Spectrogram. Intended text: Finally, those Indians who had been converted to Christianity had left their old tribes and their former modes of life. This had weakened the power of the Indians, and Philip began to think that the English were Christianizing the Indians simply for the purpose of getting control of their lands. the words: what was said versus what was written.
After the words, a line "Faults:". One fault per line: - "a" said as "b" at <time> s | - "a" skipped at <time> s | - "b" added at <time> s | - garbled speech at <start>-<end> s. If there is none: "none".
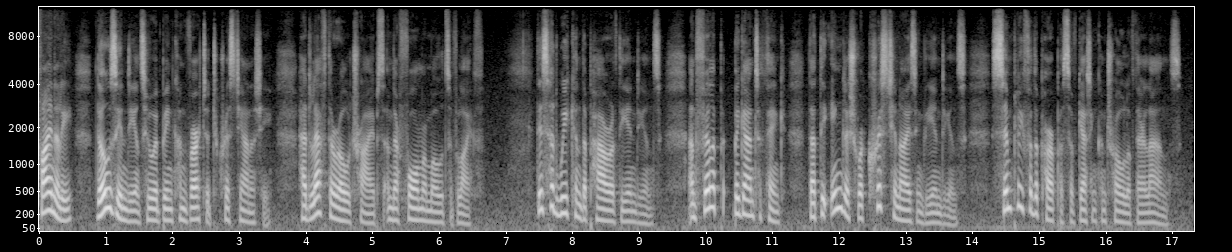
Finally, those Indians who had been converted to Christianity had left their old tribes and their former modes of life. This had weakened the power of the Indians, and Philip began to think that the English were Christianizing the Indians simply for the purpose of getting control of their lands.
Faults:
none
